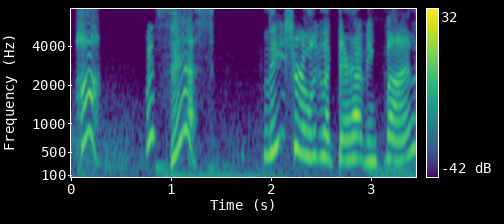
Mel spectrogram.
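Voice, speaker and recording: A woman voicing a small, excitable, childlike fairy companion with a squeaky, bubbly voice in a video game. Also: a little slow, exaggerated voice. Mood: curious. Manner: bubbly, third-person self-reference. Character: small, excitable, food-loving floating fairy companion girl. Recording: loud music under the voice.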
